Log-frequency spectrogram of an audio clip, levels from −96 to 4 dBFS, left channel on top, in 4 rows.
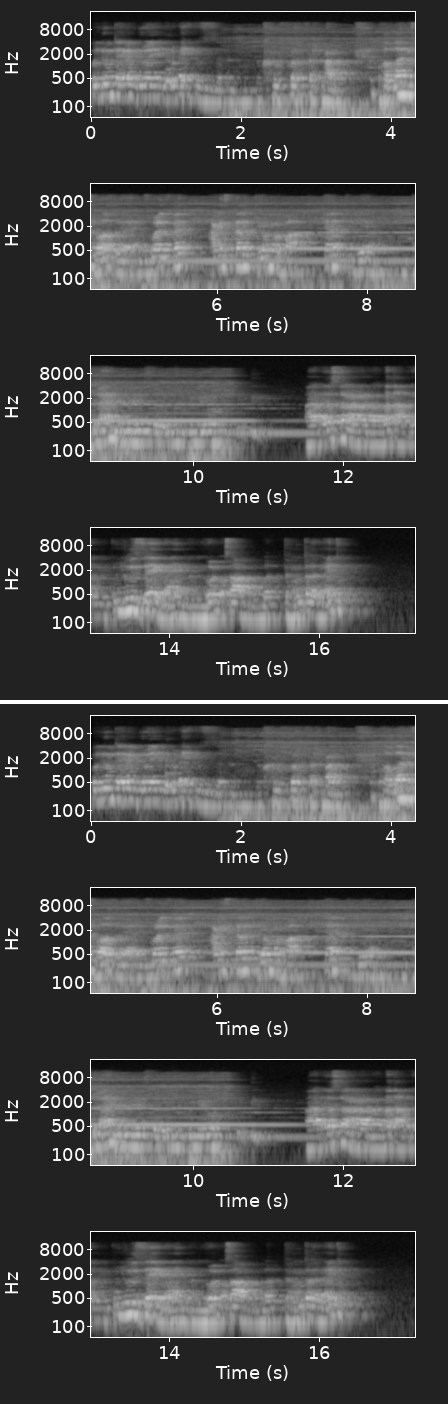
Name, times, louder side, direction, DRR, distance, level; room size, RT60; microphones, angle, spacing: voice 1, 0.0-9.0 11.5-16.3, equal, 50° left, -4 dB, 0.7 m, -27 dB
sound 1, 1.7-10.5, right 1 dB, 85° right, 0.6 m, -37 dB
sound 2, 4.3-12.3, equal, 10° left, 0.7 m, -35 dB
voice 2, 8.6-10.9, equal, 25° right, -10 dB, 0.7 m, -30 dB
2.5 x 2.1 x 2.4 m, 1.0 s
head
